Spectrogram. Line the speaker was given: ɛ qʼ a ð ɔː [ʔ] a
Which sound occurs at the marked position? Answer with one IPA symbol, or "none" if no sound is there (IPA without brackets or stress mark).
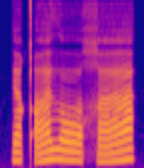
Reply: χ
